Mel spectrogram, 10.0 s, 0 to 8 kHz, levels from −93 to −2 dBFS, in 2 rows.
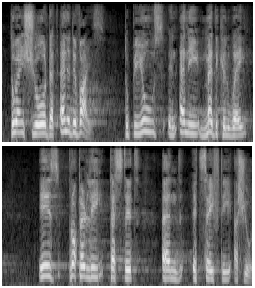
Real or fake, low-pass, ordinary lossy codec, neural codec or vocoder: real; 7.2 kHz; Opus, 64 kbps; none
